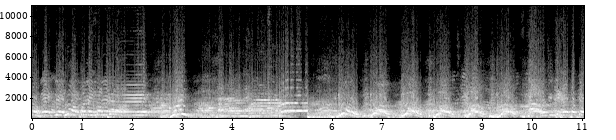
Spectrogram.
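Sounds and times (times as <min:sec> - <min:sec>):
crowd shouting and cheering: 0:00.0 - 0:11.0.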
